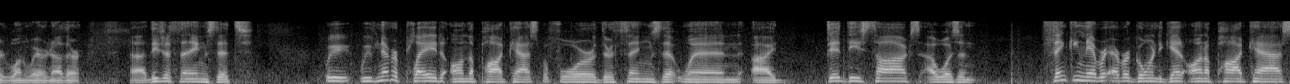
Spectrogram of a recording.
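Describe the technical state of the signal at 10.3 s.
Comfort noise in place of the background fills 10.22 to 10.44 s, between "these talks I wasn't" and "they were ever going". For 220 ms the room background becomes a flat, featureless hiss about 3 dB quieter, likely because transmission paused and the receiver synthesised filler noise.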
